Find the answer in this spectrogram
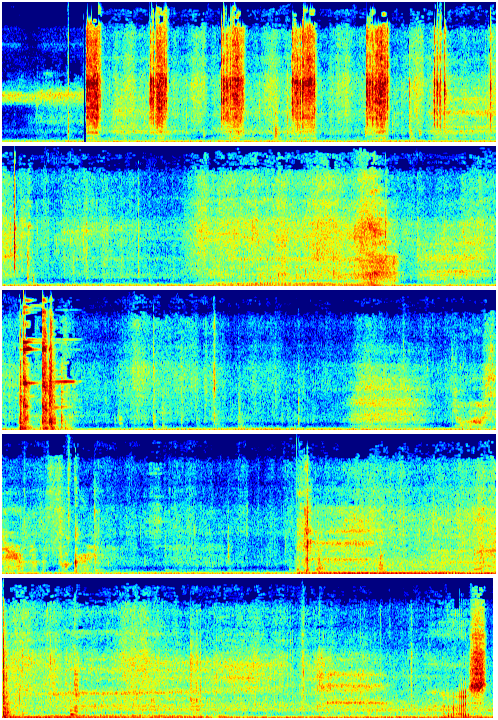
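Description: Hands and tools working on radiator hoses under a car: a run of about seven evenly spaced clicks in the first few seconds, then scraping and rubbing, and two loud knocks about ten seconds in. A louder steady low rumble comes in about eighteen seconds in.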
